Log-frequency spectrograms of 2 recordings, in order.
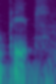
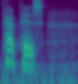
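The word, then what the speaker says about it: Pepys: uh who was Samuel peeps Samuel Peeps and it's spelled PE p y yes and some of his um the descendants of his family he he had no direct descendence call it Pepes but we know it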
